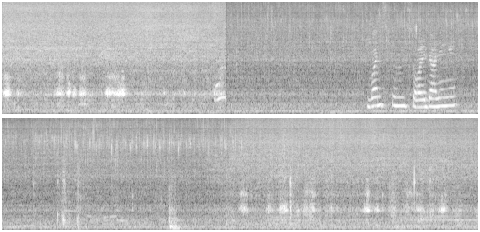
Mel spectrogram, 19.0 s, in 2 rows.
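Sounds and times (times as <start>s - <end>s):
masala sizzling in oil: 0.0s - 19.0s
knock: 12.8s - 13.1s
plastic spoon scraping and stirring: 14.0s - 19.0s.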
